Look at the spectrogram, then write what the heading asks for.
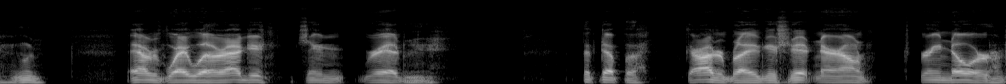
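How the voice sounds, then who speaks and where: A slow-witted country man from a film drama, confessing without remorse in a Southern US drawl. The voice is low, hard-edged and resonant. He speaks in flat, halting phrases, broken by grunted hums. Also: clear, resonant tone, dry recording, clean studio sound, exaggerated voice. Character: slow, simple-minded rural man confessing a killing, flatly unrepentant. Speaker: amateur voice artist. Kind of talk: dramatic monologue re-enactment of a film scene.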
